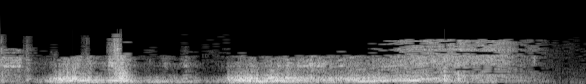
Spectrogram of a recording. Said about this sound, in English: A few moments after Duncan and Savage roar away in the commander's surface car, another space patrol car rushes to the scene to find Buzz and Happy unconscious on the sidewalk.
